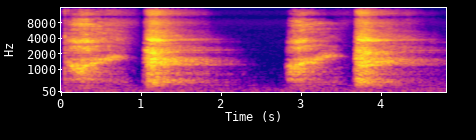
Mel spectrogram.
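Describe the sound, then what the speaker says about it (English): Slow breaths drawn in and then pushed out through pursed lips as a breathing technique, a few long airy rushes of breath with soft gaps between them, close and quiet. "slow down the exhale, regulate the speed of the exhale by pursing the lips"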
